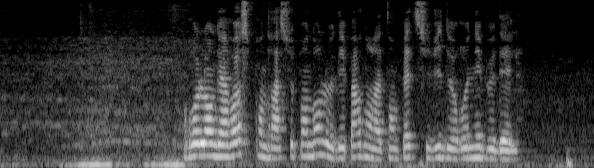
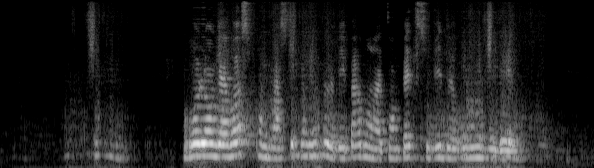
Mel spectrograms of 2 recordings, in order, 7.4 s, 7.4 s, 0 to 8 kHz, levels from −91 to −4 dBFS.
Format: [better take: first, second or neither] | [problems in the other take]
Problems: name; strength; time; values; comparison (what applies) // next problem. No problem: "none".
first | noise reduction (neural separator model SepFormer DNS4)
